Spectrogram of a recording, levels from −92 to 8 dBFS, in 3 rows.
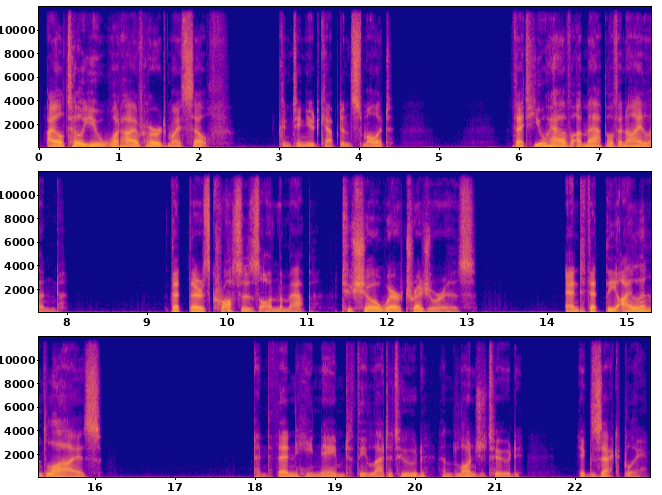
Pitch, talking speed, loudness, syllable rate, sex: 100 Hz, 110 wpm, -18 LUFS, 4.3 syllables/s, male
